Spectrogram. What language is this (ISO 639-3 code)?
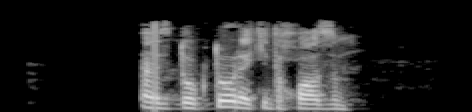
kur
